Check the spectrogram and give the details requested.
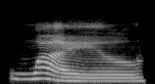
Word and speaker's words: while: WH is making the W sound here. W. I, Y, L. While, while. Remember, the E is silent, so we cannot make the no sound for the E. And with the WH, the H is silent, the W is making the sound. So we hear W, I'll, while.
